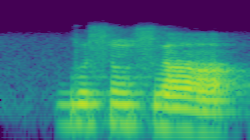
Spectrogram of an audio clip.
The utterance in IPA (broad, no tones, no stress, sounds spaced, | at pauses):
ɡ u s ũ sʷ ɑ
